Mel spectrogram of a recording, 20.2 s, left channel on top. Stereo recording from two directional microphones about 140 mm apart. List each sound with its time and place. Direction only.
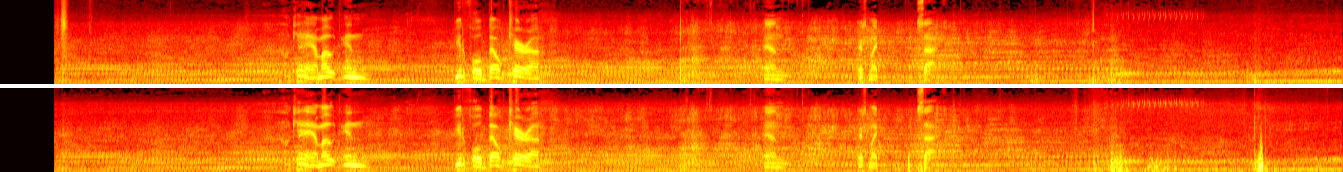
4.3 s speech: 5° left (ahead or behind)
4.6 s speech: 15° left (ahead or behind)
6.8 s speech: 15° left (ahead or behind)
10.2 s vehicle: 5° left (ahead or behind)
12.8 s speech: centre (ahead or behind)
